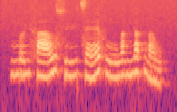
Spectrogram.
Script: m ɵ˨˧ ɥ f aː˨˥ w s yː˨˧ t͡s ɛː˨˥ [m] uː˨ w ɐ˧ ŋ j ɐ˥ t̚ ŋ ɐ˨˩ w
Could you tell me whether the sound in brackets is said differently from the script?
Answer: yes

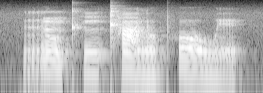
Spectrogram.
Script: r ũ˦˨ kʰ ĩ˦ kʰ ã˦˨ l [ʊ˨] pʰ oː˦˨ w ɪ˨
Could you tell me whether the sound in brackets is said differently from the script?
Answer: no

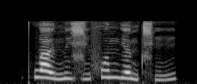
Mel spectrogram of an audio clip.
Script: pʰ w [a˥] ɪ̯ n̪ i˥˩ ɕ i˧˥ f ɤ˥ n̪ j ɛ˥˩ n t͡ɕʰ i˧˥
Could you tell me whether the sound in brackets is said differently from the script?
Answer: yes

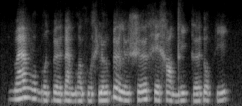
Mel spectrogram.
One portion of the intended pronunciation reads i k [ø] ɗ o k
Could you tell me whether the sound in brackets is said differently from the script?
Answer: no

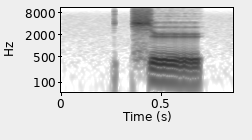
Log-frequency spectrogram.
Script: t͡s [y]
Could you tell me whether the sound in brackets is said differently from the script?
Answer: yes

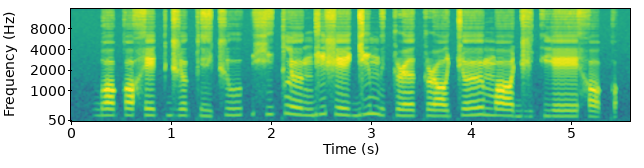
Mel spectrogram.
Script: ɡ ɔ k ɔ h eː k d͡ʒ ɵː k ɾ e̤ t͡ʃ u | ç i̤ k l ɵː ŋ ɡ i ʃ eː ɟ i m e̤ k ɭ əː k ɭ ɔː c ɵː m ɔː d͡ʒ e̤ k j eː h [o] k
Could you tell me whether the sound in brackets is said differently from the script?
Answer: yes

